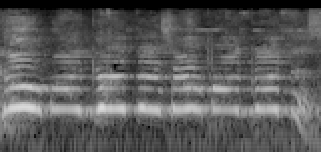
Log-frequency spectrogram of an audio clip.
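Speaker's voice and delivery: high, loud mock squeal of shock; freaking out. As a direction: imitate a student shrieking in a frenzy. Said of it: "freaking out".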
